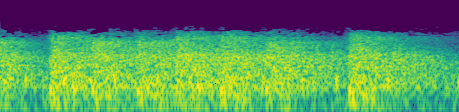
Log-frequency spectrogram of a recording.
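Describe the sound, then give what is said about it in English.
Gunshots fired from the saddle by riders on horseback merge into a loud, dense volley of crackling reports that runs without pause, swelling again partway through. “the masked man and Tonto drew their guns and started firing from the saddle.”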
